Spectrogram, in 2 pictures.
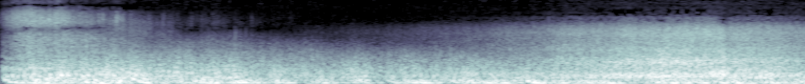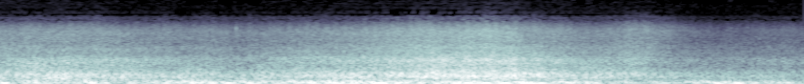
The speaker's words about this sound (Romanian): Marea furtunoasă, valuri uriașe și pe creasta lor e o corabie pe care furtuna o aruncă încoace încolo ca pe coajă de nucă.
